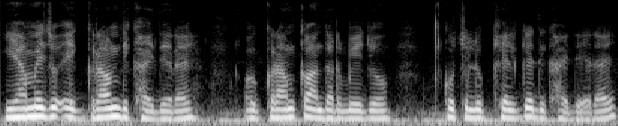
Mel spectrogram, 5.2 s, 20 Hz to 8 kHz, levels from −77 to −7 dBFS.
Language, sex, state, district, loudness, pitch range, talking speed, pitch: Hindi, male, Arunachal Pradesh, Longding, -17 LUFS, 130-155 Hz, 255 wpm, 145 Hz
